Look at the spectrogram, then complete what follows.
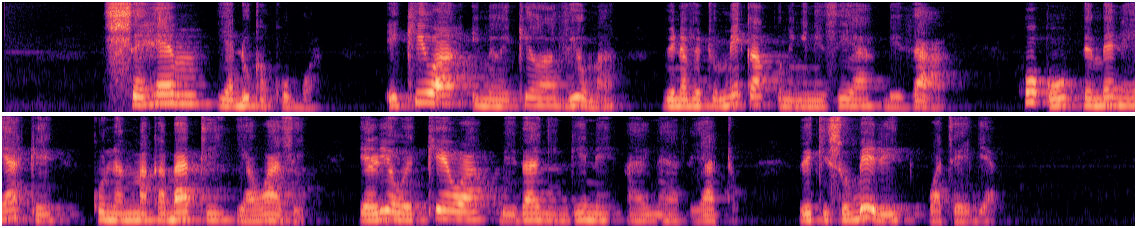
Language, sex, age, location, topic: Swahili, female, 25-35, Dar es Salaam, finance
